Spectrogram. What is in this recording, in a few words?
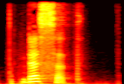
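"deset", Czech, female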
